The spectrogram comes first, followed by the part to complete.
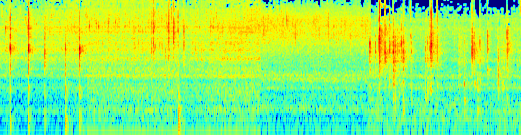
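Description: Butter and minced garlic sizzling in a nonstick frying pan with a steady hiss, a wooden spatula stirring and tapping against the pan. Near the end, a quick run of clicks and rustles.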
